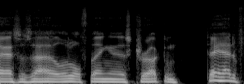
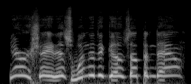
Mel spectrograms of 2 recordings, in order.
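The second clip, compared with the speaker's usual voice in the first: much higher, goofy rambling mock voice; mocking Tim; faster than usual. Mocking Tim rambling about coffee and his truck. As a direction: parody an endlessly repeating vlogger. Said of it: "That's what he does".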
